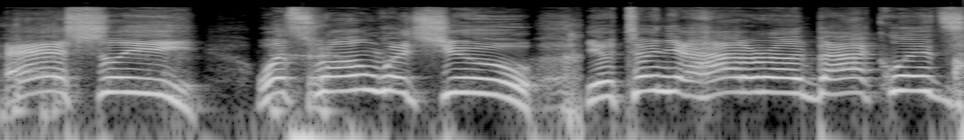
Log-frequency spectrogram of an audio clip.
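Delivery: high, loud Italian mama voice; hammy Italian aunt shouting; Italian relative accent. Pretend. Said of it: "if I did an Italian accent".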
